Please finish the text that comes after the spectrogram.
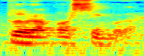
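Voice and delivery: usual speaking voice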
